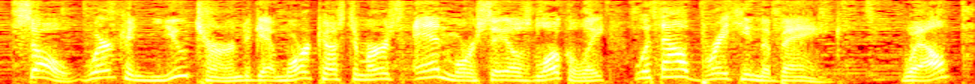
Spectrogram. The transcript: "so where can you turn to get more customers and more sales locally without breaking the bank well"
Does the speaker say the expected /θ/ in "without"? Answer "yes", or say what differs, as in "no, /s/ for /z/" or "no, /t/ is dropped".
yes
